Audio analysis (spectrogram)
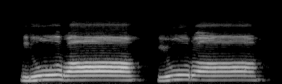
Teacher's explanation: all those are fatha followed by natural mad alif, the heaviest level of tafkhim, because the echo inside the mouth is more. The echo is more, the area is more.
